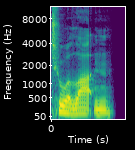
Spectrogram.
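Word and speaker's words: Tualatin: I think it's Mayan. It's pronounced Tulatin.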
